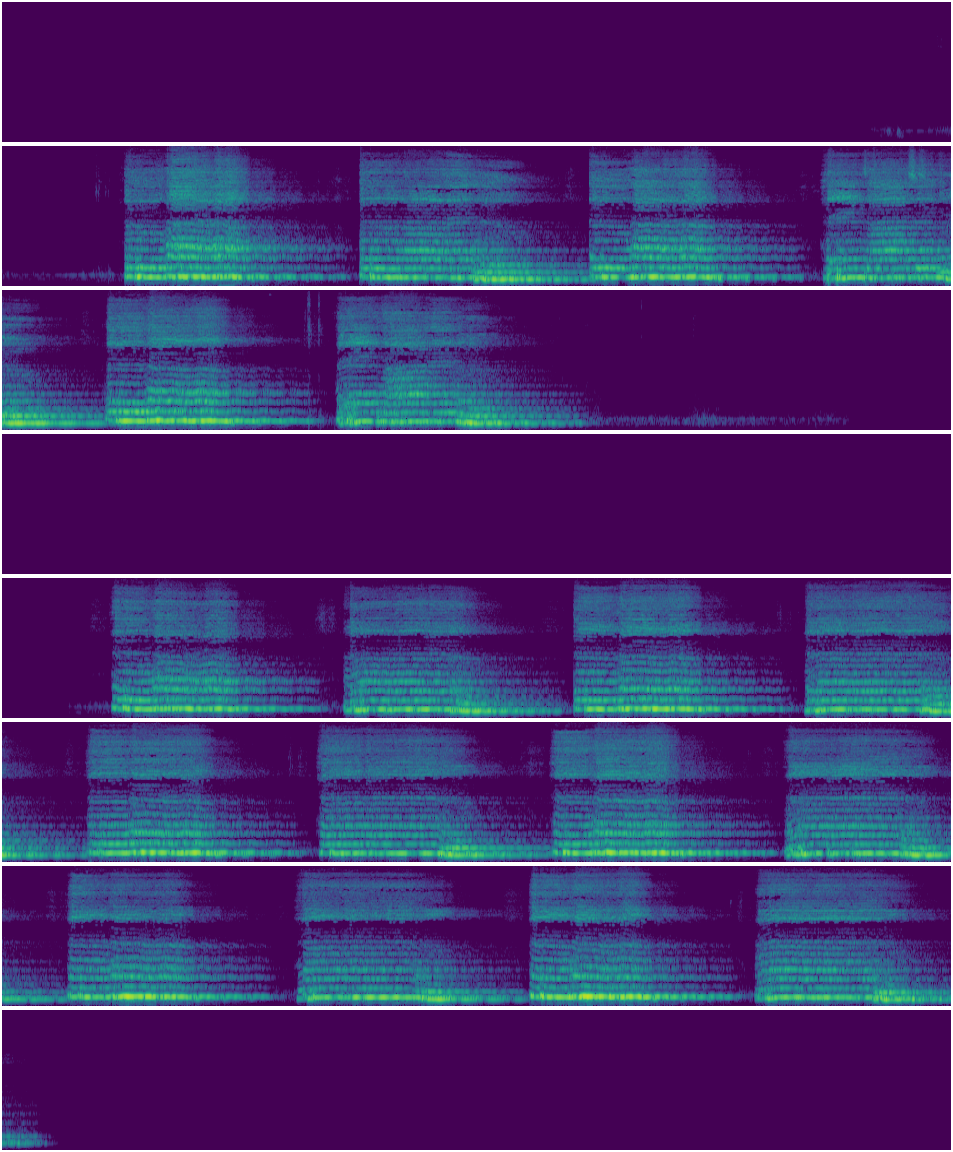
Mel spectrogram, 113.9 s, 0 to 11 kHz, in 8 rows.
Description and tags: things-Vcoals
Vcoals used MXL 6036 => ART Studio v3 => computer
Edited with Reaper (DAW)
I'm the vocalist.
chorus, reverb, vocal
